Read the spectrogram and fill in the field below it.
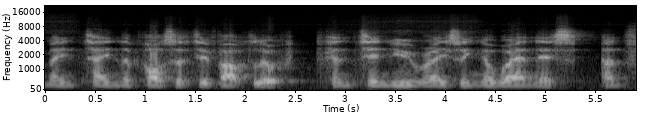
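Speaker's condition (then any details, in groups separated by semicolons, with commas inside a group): Motor neurone disease; right hand onset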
